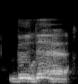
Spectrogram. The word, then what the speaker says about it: Bodø: And do you pronounce it, because it's spelled Bodos, but is it Buda? The Buddha, Buda.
